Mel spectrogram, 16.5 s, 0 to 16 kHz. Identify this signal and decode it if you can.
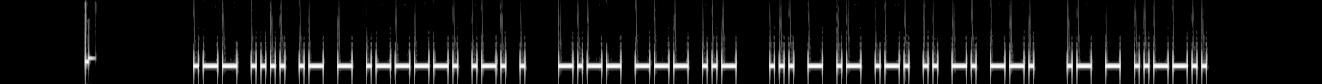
Morse code, heard as a keyed tone, about 20 wpm, 700 Hz. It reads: WHAT'RE YOU STARING AT?
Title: A Sound Of Thunder 20wpm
